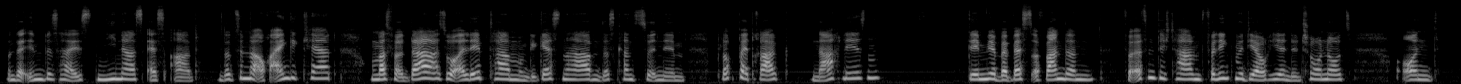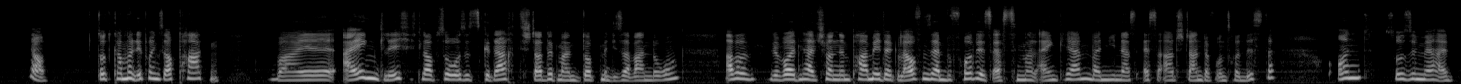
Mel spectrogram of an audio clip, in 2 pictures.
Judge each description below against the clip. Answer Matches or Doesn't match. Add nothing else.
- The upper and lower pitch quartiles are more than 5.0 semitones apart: Doesn't match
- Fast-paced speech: Matches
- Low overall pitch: Doesn't match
